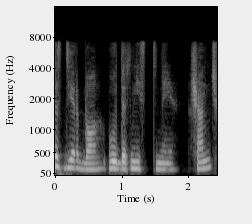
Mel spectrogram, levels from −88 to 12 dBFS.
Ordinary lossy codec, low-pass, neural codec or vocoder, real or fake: Opus, 64 kbps; 7.2 kHz; codec, 16 kHz, 0.5 kbps, X-Codec, HuBERT features, trained on general audio; fake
